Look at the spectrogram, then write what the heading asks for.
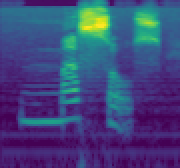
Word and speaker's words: muscles: I mean how you pronounce sorry how to pronounce this word muscles okay so the letter c and this word is silent so warming up is essential for your muscles if you start working out without warming up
